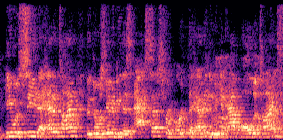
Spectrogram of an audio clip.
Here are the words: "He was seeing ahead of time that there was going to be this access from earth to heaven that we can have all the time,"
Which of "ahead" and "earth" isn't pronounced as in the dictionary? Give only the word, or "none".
none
